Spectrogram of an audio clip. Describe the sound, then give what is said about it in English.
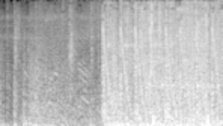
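Gunfire in an older shooter video game, beginning with pistols: a few scattered shots at first, then, from about the midpoint, a loud, dense burst of rapid continuous firing. “Oh shit, we've started with pistols.”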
